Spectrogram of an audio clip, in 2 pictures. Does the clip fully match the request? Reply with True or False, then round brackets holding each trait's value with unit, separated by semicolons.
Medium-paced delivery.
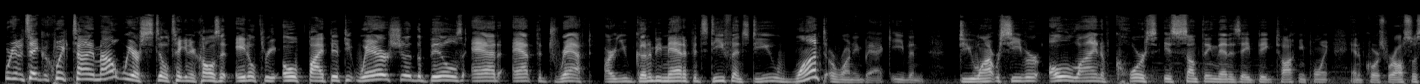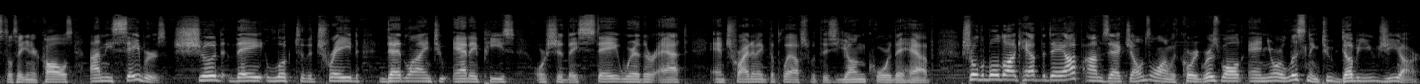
False (245 wpm)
